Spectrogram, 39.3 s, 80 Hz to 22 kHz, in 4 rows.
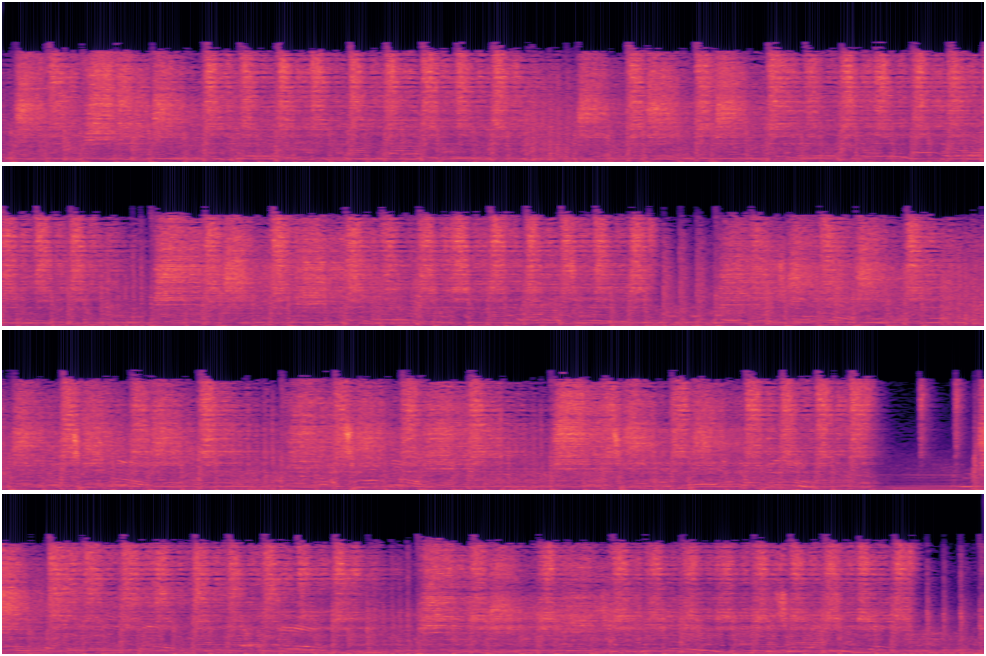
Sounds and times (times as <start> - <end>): Rock and roll: 0.0 - 39.2.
